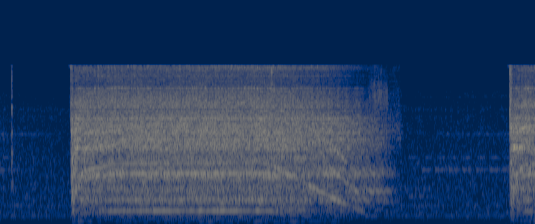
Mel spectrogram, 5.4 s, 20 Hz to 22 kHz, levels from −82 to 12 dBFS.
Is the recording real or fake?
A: real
